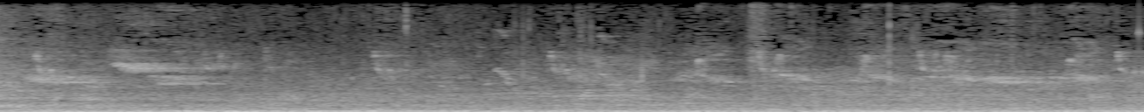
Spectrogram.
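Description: Small birds chirping again and again, short high calls, over a steady low rumble of outdoor background noise.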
